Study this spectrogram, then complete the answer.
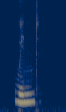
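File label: "wind", British English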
